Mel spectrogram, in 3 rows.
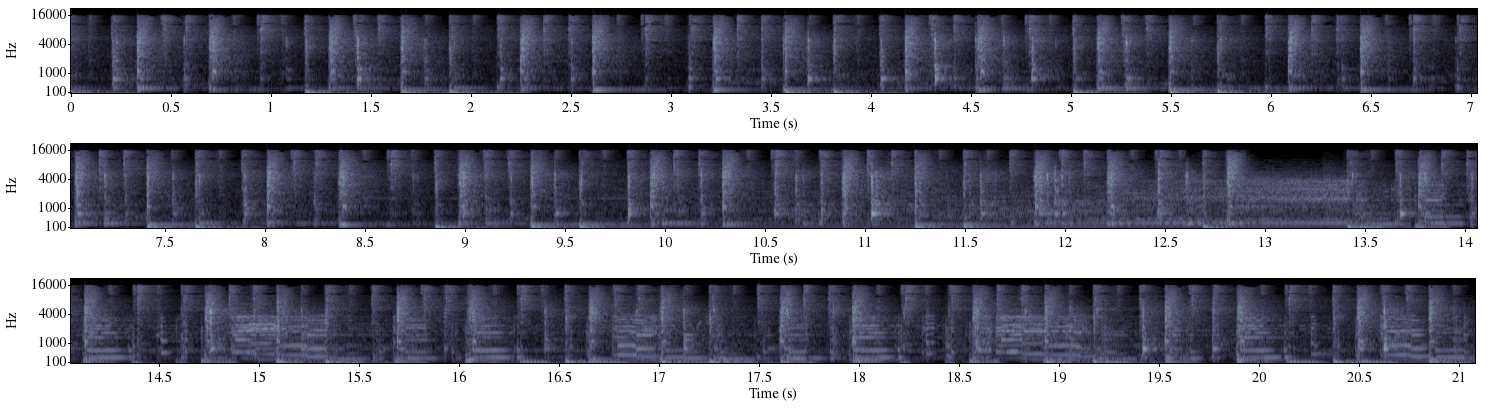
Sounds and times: Music: 0.0s - 21.0s.

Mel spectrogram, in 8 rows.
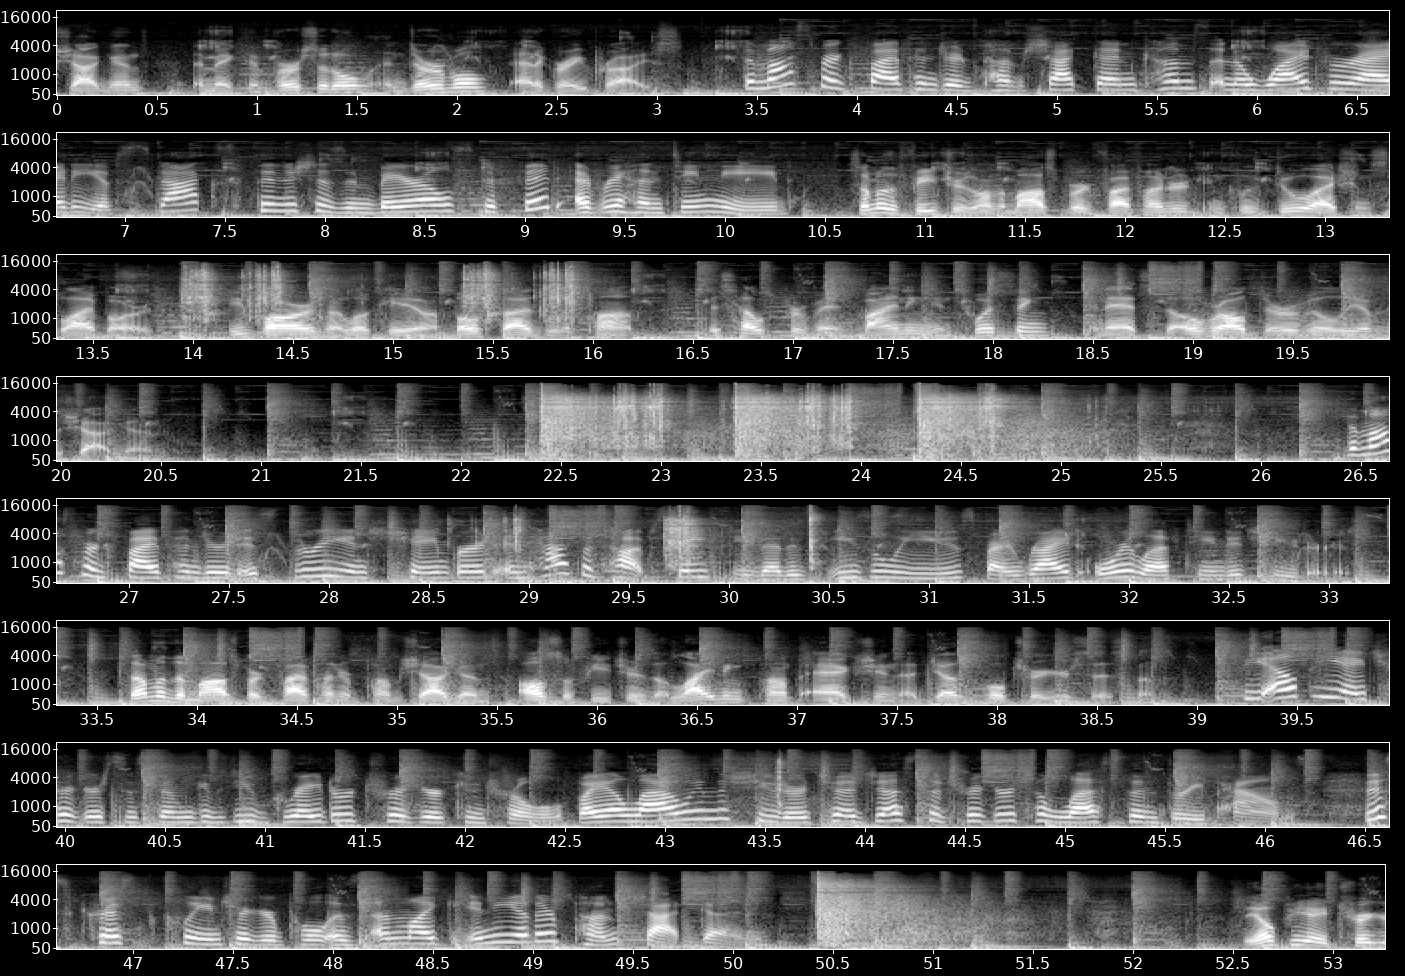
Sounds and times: Speech: 0.0s - 20.5s, 26.4s - 33.1s, 33.7s - 50.2s, 52.6s - 53.2s
Music: 0.0s - 53.2s.

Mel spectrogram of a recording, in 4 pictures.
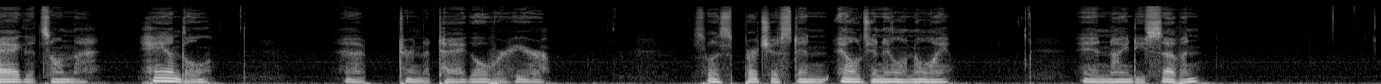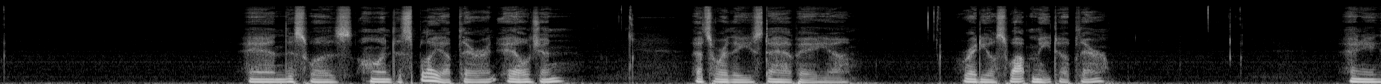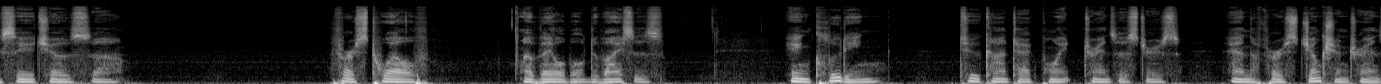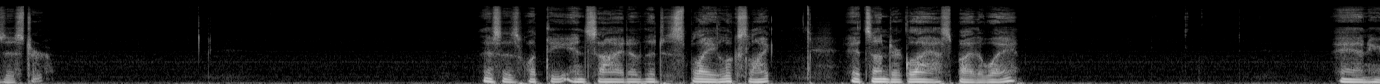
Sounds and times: Speech: 0.0s - 2.2s, 3.4s - 5.6s, 6.9s - 9.6s, 10.8s - 12.1s, 16.2s - 19.6s, 20.7s - 22.4s, 23.2s - 25.0s, 27.2s - 29.0s, 30.9s - 32.0s, 32.8s - 34.3s, 35.5s - 36.6s, 37.2s - 42.0s, 46.2s - 49.2s, 49.9s - 51.7s, 54.8s - 55.2s.

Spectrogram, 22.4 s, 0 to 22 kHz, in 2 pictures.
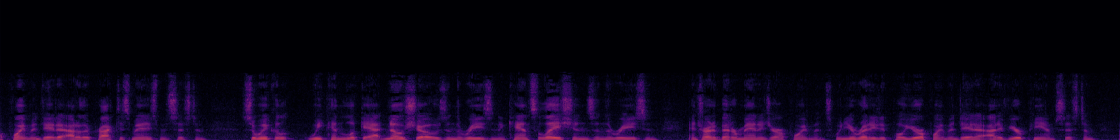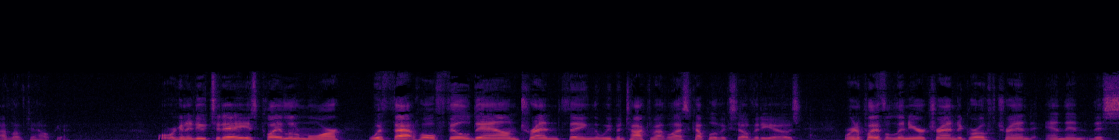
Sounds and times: Speech: 0.0s - 12.0s, 12.8s - 22.3s.

